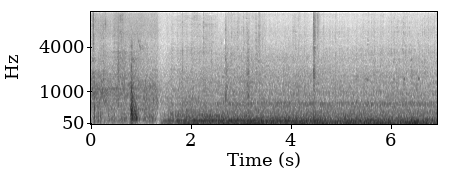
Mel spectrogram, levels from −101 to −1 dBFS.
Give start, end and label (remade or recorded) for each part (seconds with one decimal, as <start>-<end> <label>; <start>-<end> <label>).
0.0-1.6 recorded; 1.6-2.5 remade; 2.5-6.9 recorded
